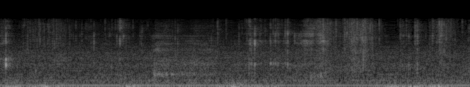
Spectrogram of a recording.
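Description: Biting and chewing crispy Kyochon Honey Combo fried chicken close to the microphone, with irregular crisp crunches.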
